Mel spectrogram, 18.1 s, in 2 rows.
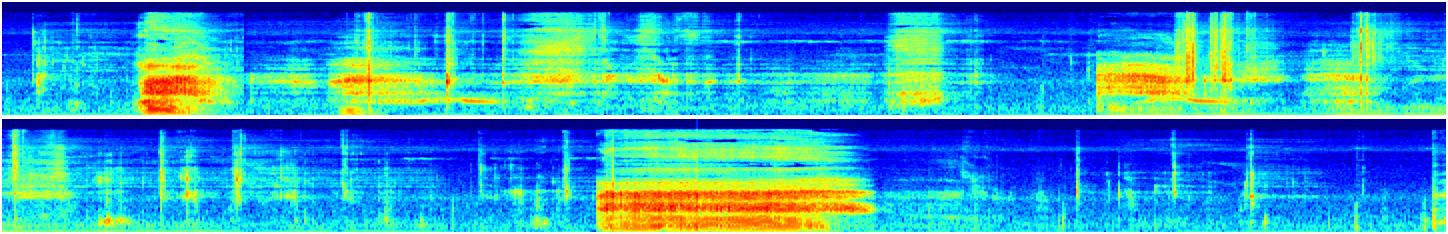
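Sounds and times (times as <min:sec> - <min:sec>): loud breathy vocal sound: 0:00.8 - 0:04.0, 0:06.8 - 0:09.5, 0:12.8 - 0:15.2
wet mouth clicks: 0:02.2 - 0:04.7, 0:07.3 - 0:12.8, 0:15.0 - 0:17.6
crunchy chewing of raw mango: 0:02.2 - 0:13.8, 0:14.8 - 0:17.7.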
